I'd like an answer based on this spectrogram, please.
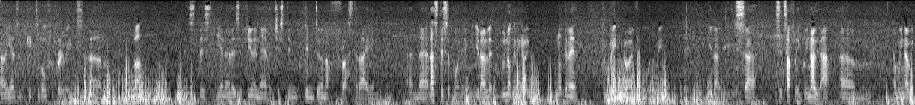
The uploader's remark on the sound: Apologies for the sound quality, which was due to high winds at The Aspect Arena.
